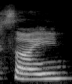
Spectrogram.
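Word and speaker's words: sign: next word इस साइलेंट जी एन से पहले जी साइलेंट रहता है लाइक साइन डिज़ाइन इन सब में एन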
